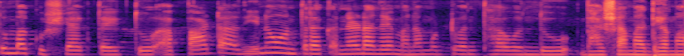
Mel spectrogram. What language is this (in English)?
Kannada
